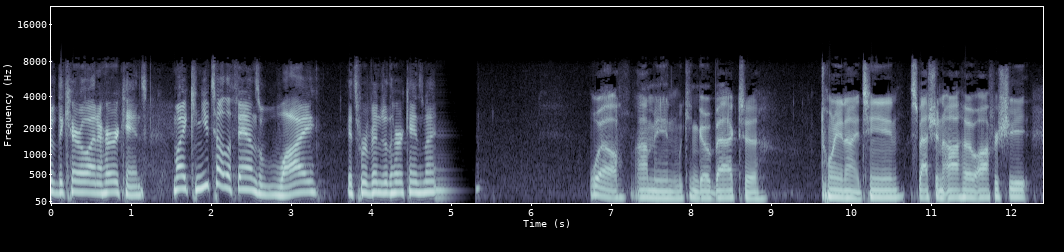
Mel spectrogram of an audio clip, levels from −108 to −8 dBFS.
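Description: From 1.08 to 1.74 s a faint delayed copy of the speech trails about 445 ms behind, an echo leak, likely from a far-end canceller letting loudspeaker pickup through.

At 4.83 to 5.34 s a call audio freeze stretches the last sound into a fading buzz, including 170 ms of silence, likely from late packets; speech resumes with nothing lost.

From 10.55 to 12.11 s a jitter buffer speed-up trims short pitch-period pieces, about half a second in total, so speech runs at 131% speed with unchanged pitch.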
